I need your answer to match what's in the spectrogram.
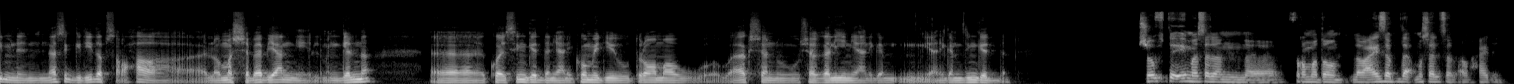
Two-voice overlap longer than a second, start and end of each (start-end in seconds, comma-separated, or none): none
